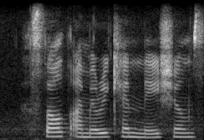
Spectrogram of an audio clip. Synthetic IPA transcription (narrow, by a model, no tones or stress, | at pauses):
sawθa̰mɛɹikʰãnːeʃɔ̃ns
